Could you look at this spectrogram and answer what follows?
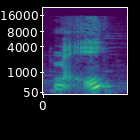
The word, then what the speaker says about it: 每: Se pronuncia mei.Y normalmente siempre sigue la siguiente estructura.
